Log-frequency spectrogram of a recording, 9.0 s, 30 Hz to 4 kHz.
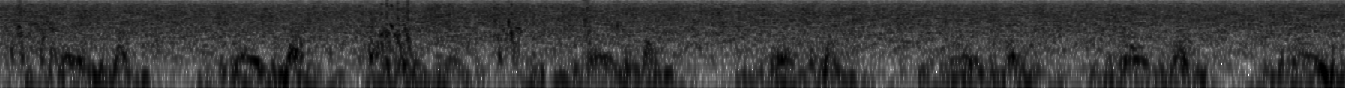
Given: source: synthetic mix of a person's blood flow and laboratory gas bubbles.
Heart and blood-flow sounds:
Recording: Doppler ultrasound of blood flow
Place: precordium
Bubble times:
0.00-0.42 s: bubbles
1.90-2.07 s: bubbles
2.15-2.80 s: bubbles
3.27-3.52 s: bubbles
3.88-3.98 s: bubbles
4.10-4.15 s: bubbles
From the record:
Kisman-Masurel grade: 223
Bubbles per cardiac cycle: several, 3 to 8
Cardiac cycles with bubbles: 10 to 50%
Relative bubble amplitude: loud (0.450 to 0.775)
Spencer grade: 2 (many but less than half of the cardiac periods contain bubble signals, singularly or in groups)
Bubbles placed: anywhere in the cardiac cycle

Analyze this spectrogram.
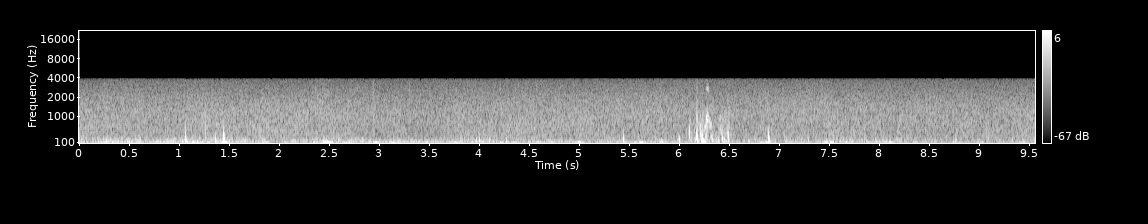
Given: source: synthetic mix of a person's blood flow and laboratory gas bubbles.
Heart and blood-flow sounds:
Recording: Doppler ultrasound of blood flow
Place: subclavian vein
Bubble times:
6.06-6.54 s: bubbles
From the record:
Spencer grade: 1 (occasional bubble signal discernible with the cardiac motion signal, with majority of cardiac periods free of bubbles)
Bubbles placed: anywhere in the cardiac cycle

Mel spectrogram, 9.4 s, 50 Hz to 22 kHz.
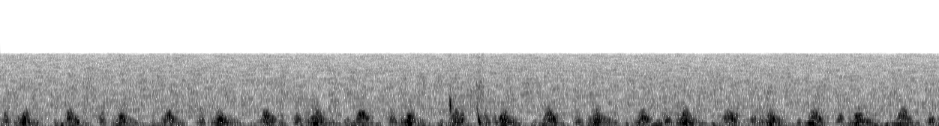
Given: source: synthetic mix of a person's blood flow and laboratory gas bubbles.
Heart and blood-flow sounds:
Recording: Doppler ultrasound of blood flow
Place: precordium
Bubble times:
4.47-4.56 s: bubbles
4.75-4.85 s: bubbles
From the record:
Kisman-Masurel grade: 112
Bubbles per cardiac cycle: 1 to 2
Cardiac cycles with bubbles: 1 to 10%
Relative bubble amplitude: moderate (0.250 to 0.450)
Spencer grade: 1 (occasional bubble signal discernible with the cardiac motion signal, with majority of cardiac periods free of bubbles)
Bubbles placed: anywhere in the cardiac cycle

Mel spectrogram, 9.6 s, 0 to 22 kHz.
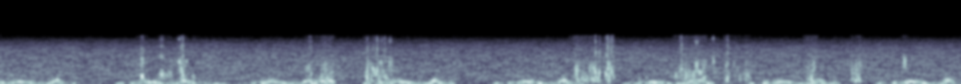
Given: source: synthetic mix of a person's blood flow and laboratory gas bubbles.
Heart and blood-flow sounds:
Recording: Doppler ultrasound of blood flow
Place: precordium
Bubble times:
1.36-1.48 s: bubbles
1.58-1.73 s: bubbles
1.76-1.97 s: bubbles
3.03-3.37 s: bubbles
3.63-3.94 s: bubbles
5.67-6.17 s: bubbles
6.71-7.08 s: bubbles
7.11-7.18 s: bubbles
7.22-7.50 s: bubbles
8.03-8.17 s: bubbles
8.49-8.63 s: bubbles
9.00-9.08 s: bubbles
From the record:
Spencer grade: 2 (many but less than half of the cardiac periods contain bubble signals, singularly or in groups)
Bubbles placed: anywhere in the cardiac cycle

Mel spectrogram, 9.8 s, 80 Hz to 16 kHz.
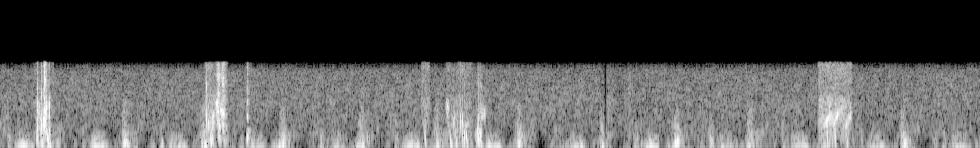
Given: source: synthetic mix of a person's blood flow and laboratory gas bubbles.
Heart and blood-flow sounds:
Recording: Doppler ultrasound of blood flow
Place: precordium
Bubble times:
0.33-0.54 s: bubbles
2.04-2.29 s: bubbles
2.45-2.52 s: bubbles
4.21-4.30 s: bubbles
4.45-4.87 s: bubbles
8.17-8.53 s: bubbles
From the record:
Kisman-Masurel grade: 222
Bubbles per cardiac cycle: several, 3 to 8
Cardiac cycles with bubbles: 10 to 50%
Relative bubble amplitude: moderate (0.250 to 0.450)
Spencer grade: 2 (many but less than half of the cardiac periods contain bubble signals, singularly or in groups)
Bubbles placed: anywhere in the cardiac cycle

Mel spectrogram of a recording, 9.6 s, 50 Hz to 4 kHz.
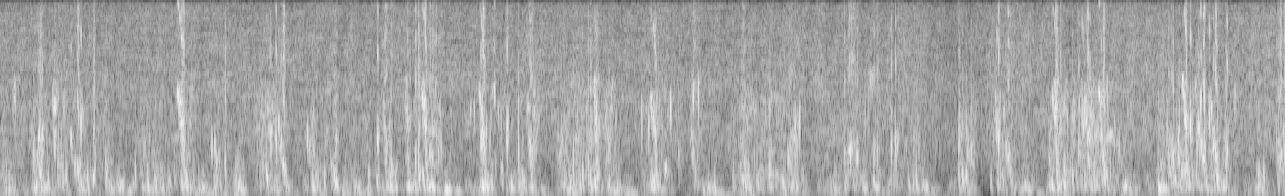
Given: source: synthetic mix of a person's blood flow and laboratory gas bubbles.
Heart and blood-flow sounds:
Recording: Doppler ultrasound of blood flow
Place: precordium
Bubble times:
0.08-0.14 s: bubbles
0.21-0.83 s: bubbles
0.96-1.50 s: bubbles
1.56-1.73 s: bubbles
1.89-2.21 s: bubbles
2.27-2.65 s: bubbles
2.73-2.98 s: bubbles
3.02-3.34 s: bubbles
3.49-4.07 s: bubbles
4.15-4.68 s: bubbles
4.78-5.12 s: bubbles
5.17-5.29 s: bubbles
5.33-5.42 s: bubbles
5.48-6.07 s: bubbles
6.28-6.94 s: bubbles
7.19-7.35 s: bubbles
7.41-7.65 s: bubbles
7.83-8.50 s: bubbles
8.63-9.30 s: bubbles
9.41-9.65 s: bubbles
From the record:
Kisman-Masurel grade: 343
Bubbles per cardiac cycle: rolling drumbeat, 9 or more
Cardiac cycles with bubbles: 100%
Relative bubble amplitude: loud (0.450 to 0.775)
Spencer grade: 3 (all of the cardiac periods contain showers or single bubble signals, but not dominating or overriding the cardiac motion signals)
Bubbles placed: anywhere in the cardiac cycle

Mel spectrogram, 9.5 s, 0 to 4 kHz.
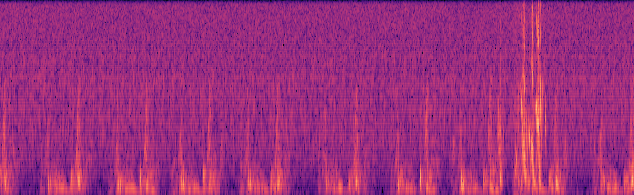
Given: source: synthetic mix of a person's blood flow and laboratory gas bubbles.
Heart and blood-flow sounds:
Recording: Doppler ultrasound of blood flow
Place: precordium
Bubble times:
7.45-7.56 s: bubbles
7.70-8.21 s: bubbles
From the record:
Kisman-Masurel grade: 213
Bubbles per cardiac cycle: several, 3 to 8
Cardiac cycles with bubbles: 1 to 10%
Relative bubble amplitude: loud (0.450 to 0.775)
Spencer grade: 1 (occasional bubble signal discernible with the cardiac motion signal, with majority of cardiac periods free of bubbles)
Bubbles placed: only in the low amplitude regions of the cardiac cycle

